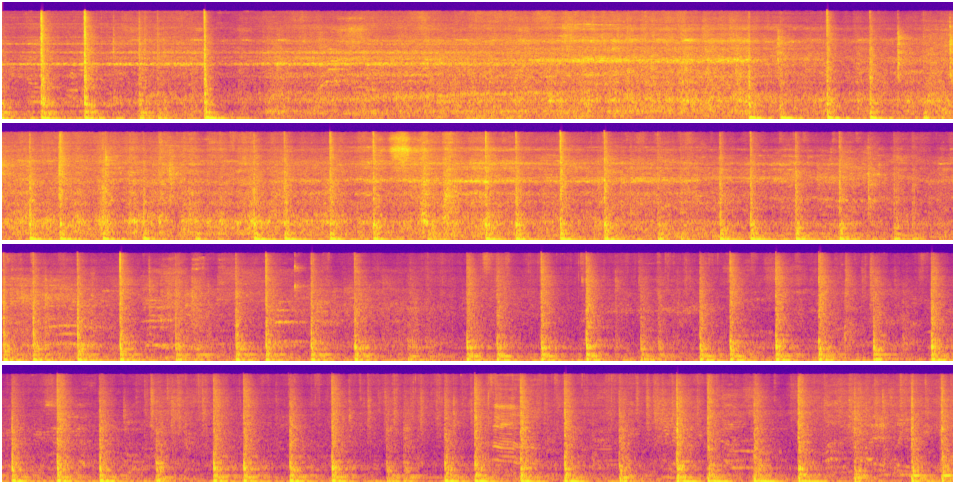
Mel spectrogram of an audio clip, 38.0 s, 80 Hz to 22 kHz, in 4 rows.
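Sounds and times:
wheels rumbling on rails: 0:00.0 - 0:21.4
subway train pulling out: 0:00.0 - 0:38.0.

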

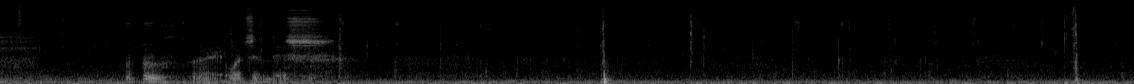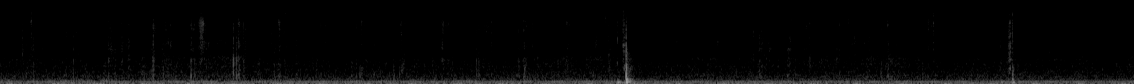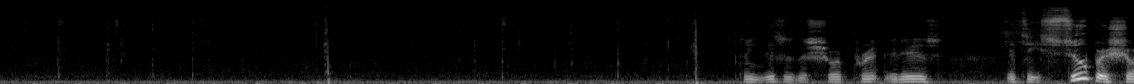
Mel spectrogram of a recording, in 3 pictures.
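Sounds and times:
cards being flipped through: 0:00.0 - 0:30.1
steady low hum: 0:00.0 - 0:34.0.

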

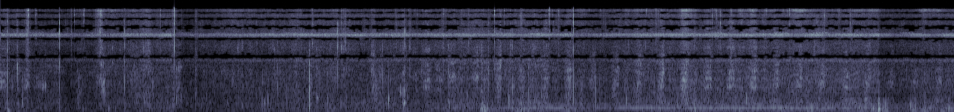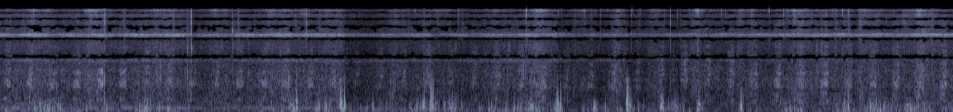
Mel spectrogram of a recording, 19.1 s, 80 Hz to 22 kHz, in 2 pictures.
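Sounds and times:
stroller wheels rattling on pavement: 0:00.0 - 0:19.0
dog panting: 0:03.1 - 0:19.0.

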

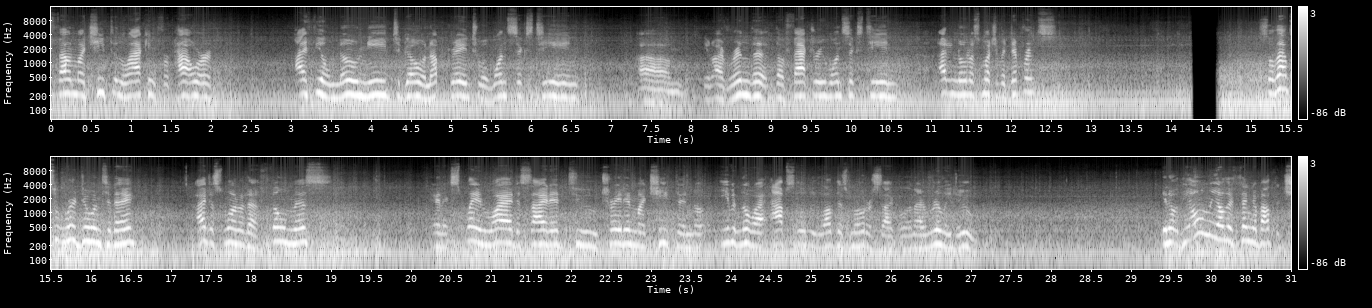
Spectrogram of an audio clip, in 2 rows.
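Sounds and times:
motorcycle engine cruising: 0:00.0 - 0:31.0
road noise: 0:00.0 - 0:31.0.

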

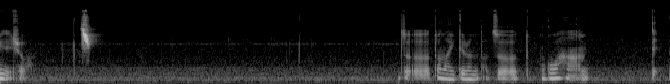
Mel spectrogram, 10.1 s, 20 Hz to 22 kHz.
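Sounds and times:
bird chick chirping: 0:01.2 - 0:01.5.

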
